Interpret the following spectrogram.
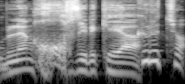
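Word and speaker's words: Moulin Rouge: 그 물랭루즈 네. 그 영화 나오는 그 술집도 있고요. 네. 파리에서는 물랭루즈라 그러면 택시 기사가 못 알아들어요. 그 불어가 그렇더라고요. 오. 물량 호스 이렇게 해야 그렇죠.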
